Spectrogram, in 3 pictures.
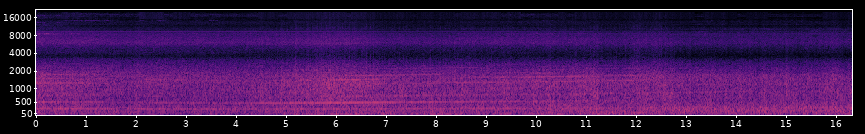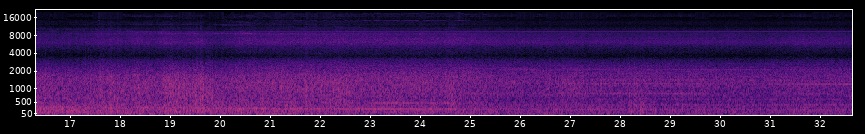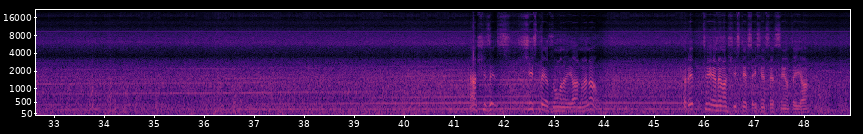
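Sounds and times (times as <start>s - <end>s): motorcycle engine at speed: 0.0s - 48.9s
wind rushing over microphone: 0.0s - 48.9s.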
